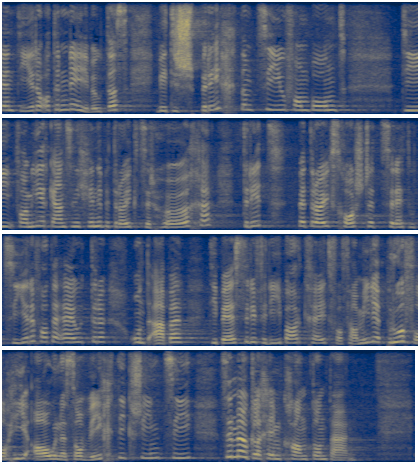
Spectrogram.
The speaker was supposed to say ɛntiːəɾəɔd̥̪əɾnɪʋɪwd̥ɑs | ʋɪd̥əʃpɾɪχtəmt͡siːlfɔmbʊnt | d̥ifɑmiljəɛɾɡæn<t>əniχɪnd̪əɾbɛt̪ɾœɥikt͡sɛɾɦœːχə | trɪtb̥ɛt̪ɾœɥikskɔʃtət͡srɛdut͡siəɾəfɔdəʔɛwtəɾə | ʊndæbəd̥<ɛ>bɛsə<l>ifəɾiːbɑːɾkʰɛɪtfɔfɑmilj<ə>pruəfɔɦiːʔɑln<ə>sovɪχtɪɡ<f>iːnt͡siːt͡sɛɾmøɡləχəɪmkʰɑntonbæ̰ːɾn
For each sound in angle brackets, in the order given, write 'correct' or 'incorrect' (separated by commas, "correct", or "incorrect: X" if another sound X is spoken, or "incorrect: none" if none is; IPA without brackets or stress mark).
incorrect: t͡s, incorrect: i, incorrect: ɾ, correct, correct, incorrect: ʃ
